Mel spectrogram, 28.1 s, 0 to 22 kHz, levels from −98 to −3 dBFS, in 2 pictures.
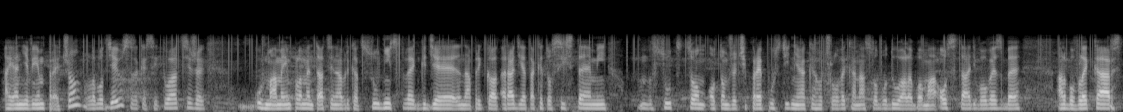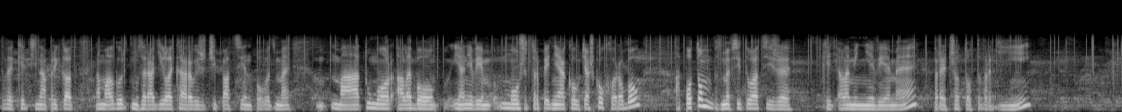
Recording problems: high frequencies cut off; noticeable; nothing above 5.5 kHz
background chatter; faint; throughout; 4 voices, 20 dB below the speech
crackle, like an old record; faint; 25 dB below the speech

